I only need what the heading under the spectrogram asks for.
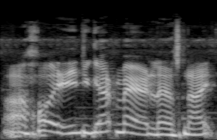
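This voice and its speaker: Man doing a choked, gruff old farmer. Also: sits high, a little slow, sharp tone, faint music behind, pitched above the performer's own voice, full character voice. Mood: gruff, matter-of-fact. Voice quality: strained, choked. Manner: blunt, folksy. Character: gruff old backwoods Southern father-in-law, hard-drinking tenant farmer.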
